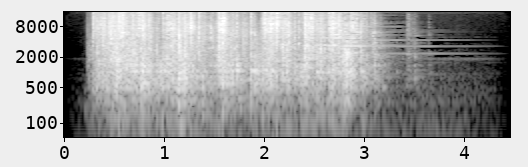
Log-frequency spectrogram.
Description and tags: Metal Clatter 1
various metal items
metallic, metal, clatter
